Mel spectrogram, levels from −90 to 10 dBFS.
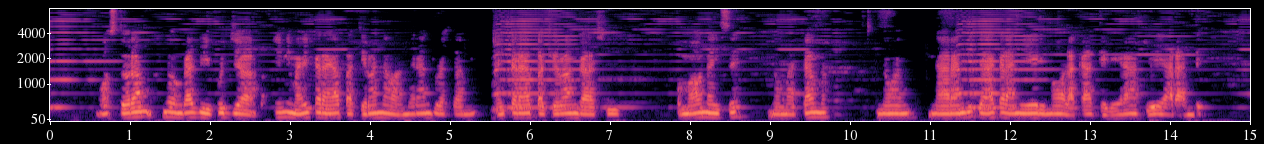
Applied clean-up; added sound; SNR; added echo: classical method WPE with log-MMSE.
